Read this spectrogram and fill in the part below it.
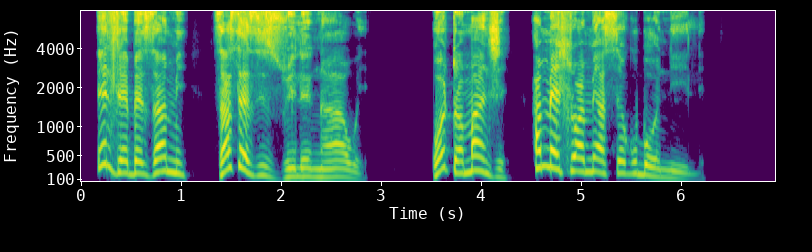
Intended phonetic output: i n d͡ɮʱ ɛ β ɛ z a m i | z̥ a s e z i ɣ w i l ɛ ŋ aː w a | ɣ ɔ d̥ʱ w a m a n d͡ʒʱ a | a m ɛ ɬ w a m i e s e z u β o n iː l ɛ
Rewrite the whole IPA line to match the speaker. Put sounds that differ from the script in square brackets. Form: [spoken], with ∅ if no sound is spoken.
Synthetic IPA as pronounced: i n d͡ɮʱ ɛ β ɛ z a m i | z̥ a s e z i [z] w i l ɛ ŋ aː w [ɛ] | ɣ ɔ d̥ʱ w a m a n d͡ʒʱ [ɛ] | a m ɛ ɬ w a m i [a] s e [ɣ] u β o n iː l ɛ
